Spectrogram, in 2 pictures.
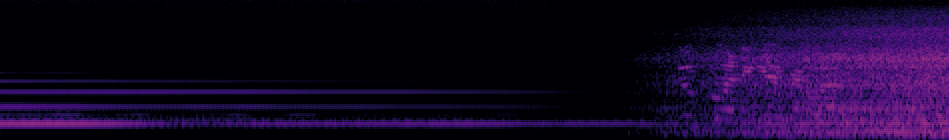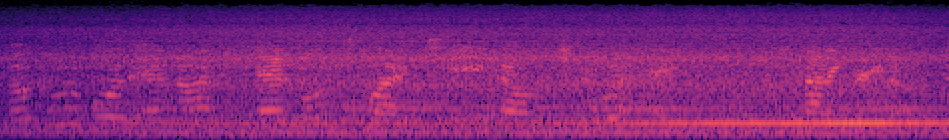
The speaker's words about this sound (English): In mid-April, I jumped on this tiny twin-engine plane to fly from Darwin to Madingreda in West Arnhem Land. A little nervous because the plane looks smaller than I thought it would be, and I'm a little bit of a nervous flyer.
